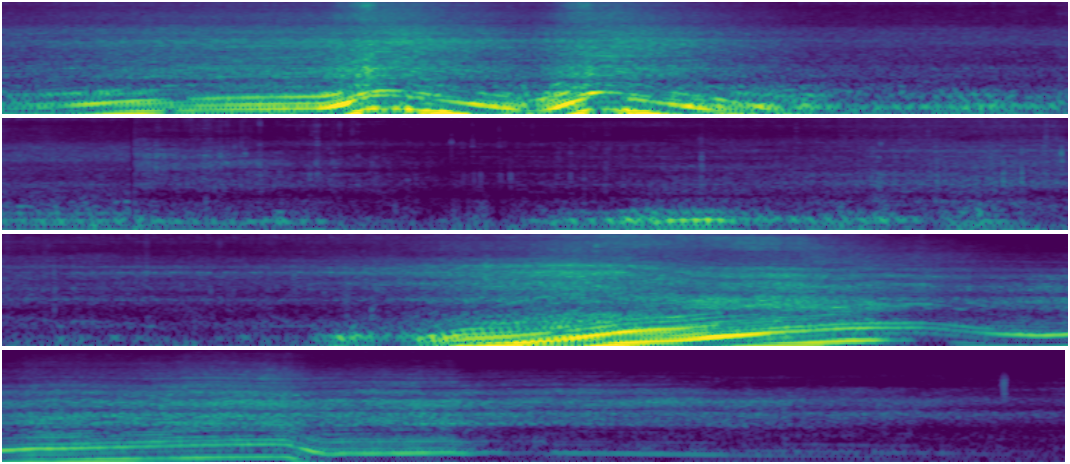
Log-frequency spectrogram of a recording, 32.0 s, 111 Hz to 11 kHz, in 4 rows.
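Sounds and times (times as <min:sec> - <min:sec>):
car engine revving and accelerating: 0:00.0 - 0:07.6, 0:16.8 - 0:31.4.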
